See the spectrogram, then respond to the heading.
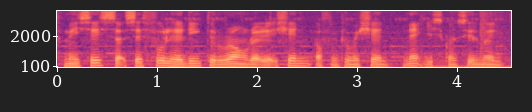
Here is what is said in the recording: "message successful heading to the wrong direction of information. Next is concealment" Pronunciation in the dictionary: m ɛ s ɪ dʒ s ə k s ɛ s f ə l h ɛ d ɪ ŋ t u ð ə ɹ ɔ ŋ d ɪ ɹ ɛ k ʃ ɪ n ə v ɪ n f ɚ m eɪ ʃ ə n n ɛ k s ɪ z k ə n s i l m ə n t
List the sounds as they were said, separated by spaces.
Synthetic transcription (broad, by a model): m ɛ s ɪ s ə k s ɛ s f ə l h ɛ d ɪ ŋ t u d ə ɹ ɔ ŋ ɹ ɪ l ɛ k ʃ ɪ n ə f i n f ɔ m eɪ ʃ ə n n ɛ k ɪ s k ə n s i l m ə n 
